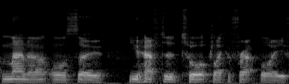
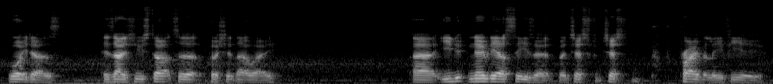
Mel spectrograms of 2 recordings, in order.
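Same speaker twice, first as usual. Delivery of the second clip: ordinary talk, nothing marked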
